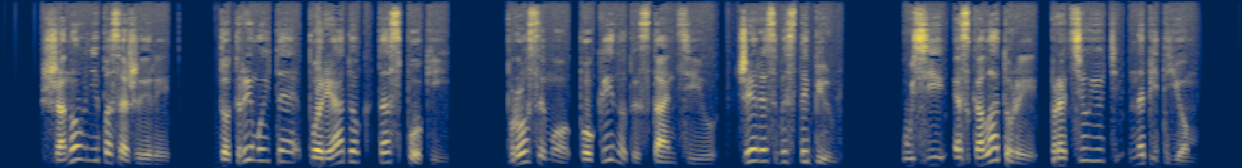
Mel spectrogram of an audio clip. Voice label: khs st male, subway station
